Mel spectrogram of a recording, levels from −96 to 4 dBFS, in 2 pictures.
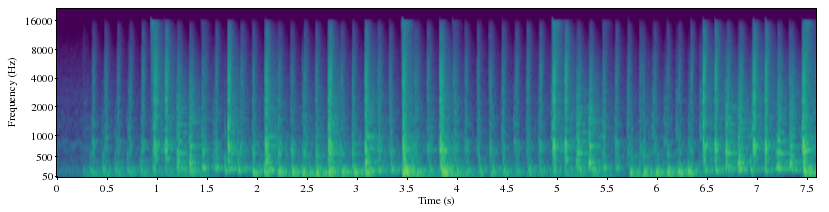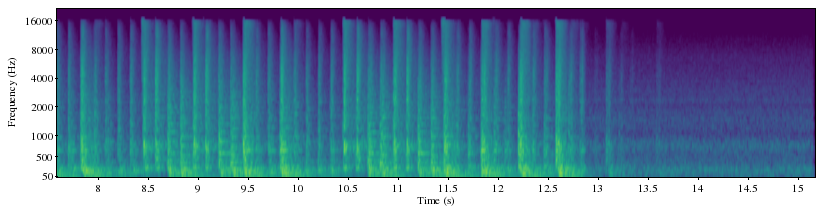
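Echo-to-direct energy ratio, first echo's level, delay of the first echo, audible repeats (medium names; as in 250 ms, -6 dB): -21.0 dB, -21.0 dB, 502 ms, 2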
